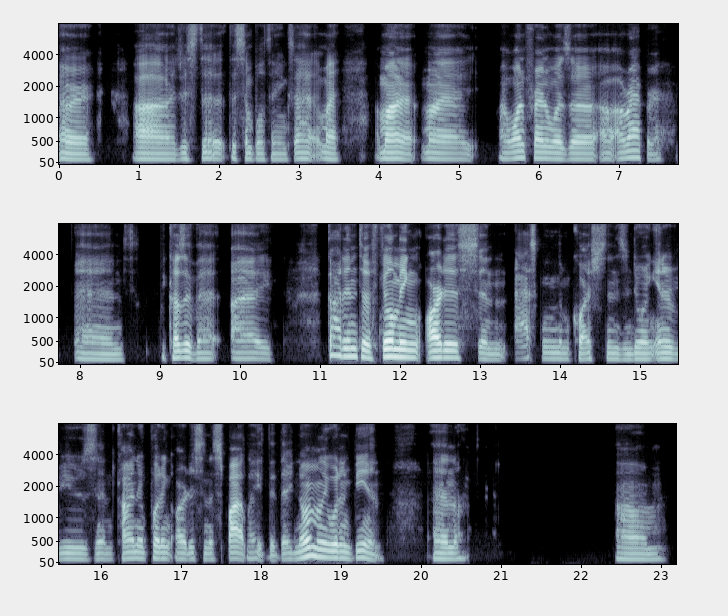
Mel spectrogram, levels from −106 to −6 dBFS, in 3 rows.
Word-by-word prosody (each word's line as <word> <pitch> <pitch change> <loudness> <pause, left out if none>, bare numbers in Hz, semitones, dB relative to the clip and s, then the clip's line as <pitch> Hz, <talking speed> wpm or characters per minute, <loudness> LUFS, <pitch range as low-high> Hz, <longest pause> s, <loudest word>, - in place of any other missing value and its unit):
or, 115 -3 0 0.5
uh, 115 - +1
just 115 -1 -8
the 125 -2 -4
the 130 - -7
simple 120 -1 -5
things. 115 0 -11
Uh, 125 -1 -3
my 120 -3 -2 0.4
my 125 -2 +3
my 120 -2 -2 0.4
my 125 - -7
one 140 +3 +2
friend 130 -2 0
was 120 -2 -1
a 120 -1 0
a 125 -1 -5
a - - -1
rapper, 140 -6 -2 0.4
and 115 -3 -5 0.4
because 140 +1 +2
of 145 -5 +2
that, 125 0 -6 0.2
I 125 -2 -3 0.7
got 195 -2 +2
into 170 -4 +5
filming 160 -1 +8
artists 145 -2 +5
and 115 -2 -5
asking 125 0 -6
them 120 -1 -6
questions 120 -1 -4
and 115 0 -6
doing 120 -1 -1
interviews 120 -1 -3
and 115 -1 -7
kind 130 +2 -1
of 130 - -4
putting 130 -2 -1
artists 120 0 -4
in 120 - -7
the 115 - -6
spotlight 125 +2 +1
that 100 -2 -9
they 120 +1 -5
normally 160 +4 +5
wouldn't 140 -4 +2
be 145 +2 0
in, 125 -2 -4 0.6
and 120 0 -1 2.0
um 115 -1 -5
120 Hz, 130 wpm, -24 LUFS, 115-130 Hz, 2.0 s, filming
